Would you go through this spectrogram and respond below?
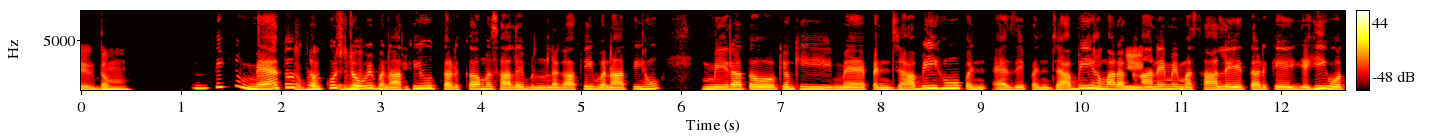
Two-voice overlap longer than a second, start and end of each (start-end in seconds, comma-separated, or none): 1.9-3.3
